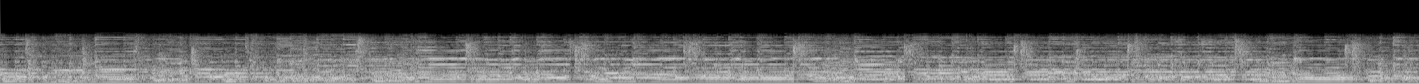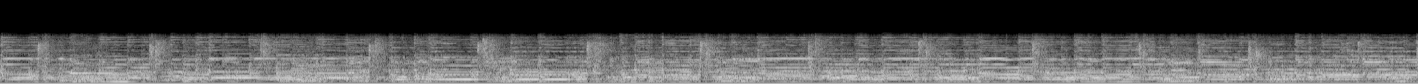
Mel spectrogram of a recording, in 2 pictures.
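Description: Live duet of two guitars, an acoustic and an electric, playing a song together, the acoustic strummed in a steady rhythm.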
